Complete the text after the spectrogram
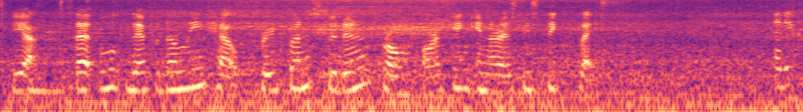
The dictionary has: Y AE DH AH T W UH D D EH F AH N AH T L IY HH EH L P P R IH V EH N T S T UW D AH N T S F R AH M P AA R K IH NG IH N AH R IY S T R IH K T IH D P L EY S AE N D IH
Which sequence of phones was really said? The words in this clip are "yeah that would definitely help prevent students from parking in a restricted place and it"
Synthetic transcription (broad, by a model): Y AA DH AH T W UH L D EH F AH N AH T L IY HH EH L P P R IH F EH N S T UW D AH N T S F R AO M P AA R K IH NG IH N AH R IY S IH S T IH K P L EY S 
